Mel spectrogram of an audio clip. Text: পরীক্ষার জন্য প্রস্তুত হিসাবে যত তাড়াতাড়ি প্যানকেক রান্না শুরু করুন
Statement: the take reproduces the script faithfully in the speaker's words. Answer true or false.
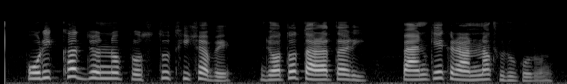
true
